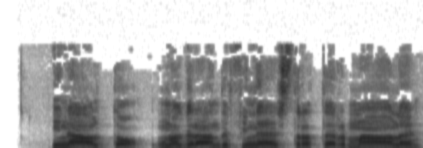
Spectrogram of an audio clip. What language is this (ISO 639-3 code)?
ita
